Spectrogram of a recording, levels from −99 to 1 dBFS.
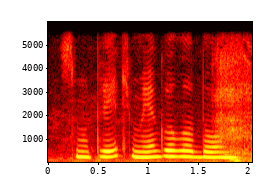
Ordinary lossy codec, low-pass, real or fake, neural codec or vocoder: none; 5.4 kHz; fake; codec, 16 kHz in and 24 kHz out, 2.2 kbps, FireRedTTS-2 codec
